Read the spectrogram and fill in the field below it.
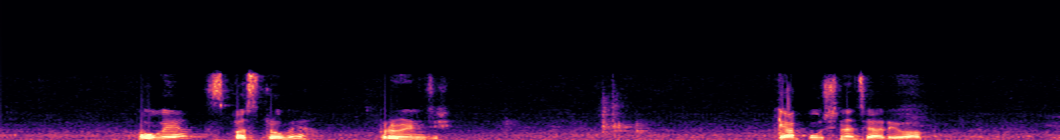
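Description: A middle-aged woman speaks calmly into a microphone, in short phrases with pauses.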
